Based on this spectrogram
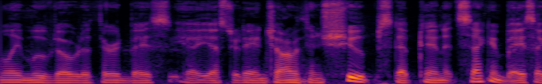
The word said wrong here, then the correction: Schoop: Yeah, that's a difficult name to pronounce. It's Scope. Ah, Jonathan Scope. – That's right. – But that's a very tough one. – I forgot, but when you look at it, because it's spelled S-C-H-O-O-P.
